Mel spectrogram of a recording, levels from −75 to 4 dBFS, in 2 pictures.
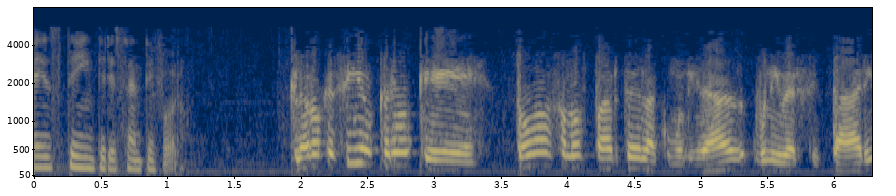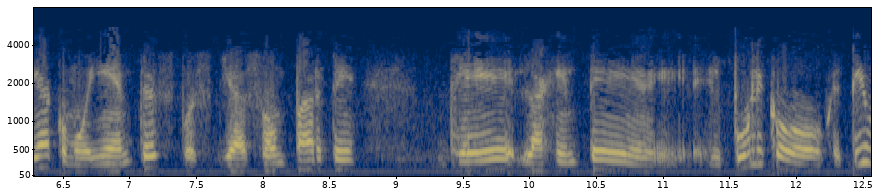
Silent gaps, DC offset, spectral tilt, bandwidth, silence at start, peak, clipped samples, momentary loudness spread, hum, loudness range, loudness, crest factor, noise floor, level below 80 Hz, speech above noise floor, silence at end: none; under 0.1%; -10.5 dB/octave; 5.8 kHz; 0 s; -8 dBFS; under 0.1%; 9 LU; none; 2 LU; -21 LUFS; 14 dB; -51 dBFS; -62 dBFS; 31 dB; 0 s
